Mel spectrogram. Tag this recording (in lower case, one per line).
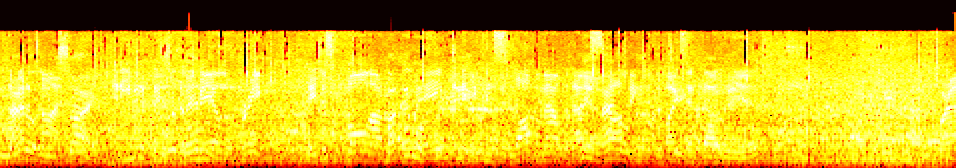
speech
